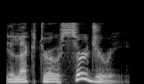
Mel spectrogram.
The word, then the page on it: electrosurgery: British English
